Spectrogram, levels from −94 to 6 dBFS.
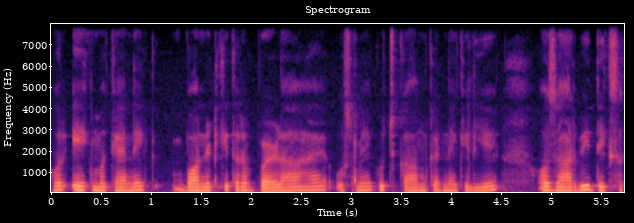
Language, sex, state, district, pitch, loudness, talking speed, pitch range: Hindi, female, Delhi, New Delhi, 160 Hz, -19 LUFS, 200 wpm, 155-170 Hz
